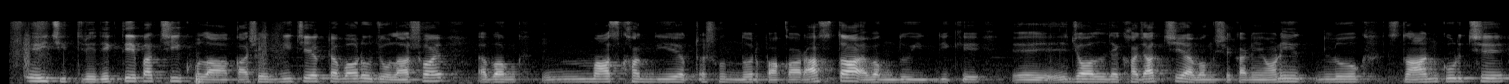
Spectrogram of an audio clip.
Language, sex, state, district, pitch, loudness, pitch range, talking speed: Bengali, male, West Bengal, Dakshin Dinajpur, 120 Hz, -26 LUFS, 115-135 Hz, 120 wpm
